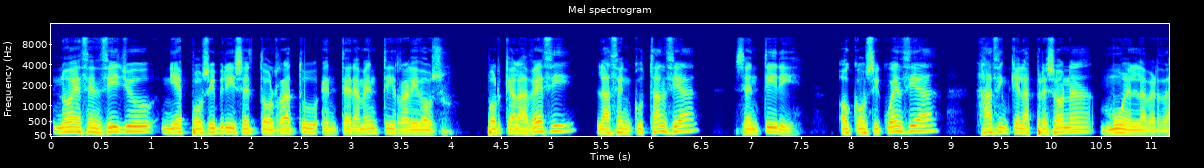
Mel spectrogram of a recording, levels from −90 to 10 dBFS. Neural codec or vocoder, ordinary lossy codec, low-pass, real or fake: none; none; 9.9 kHz; real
